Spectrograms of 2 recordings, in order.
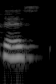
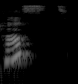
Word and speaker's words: reste: The E of reste, you can't hear that.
